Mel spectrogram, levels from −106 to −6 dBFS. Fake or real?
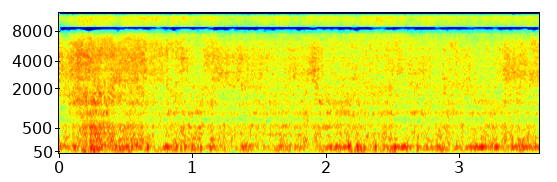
fake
